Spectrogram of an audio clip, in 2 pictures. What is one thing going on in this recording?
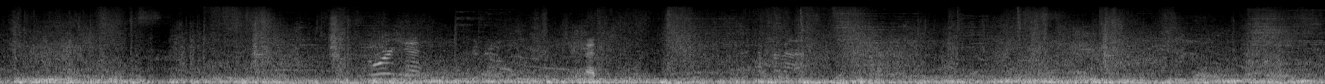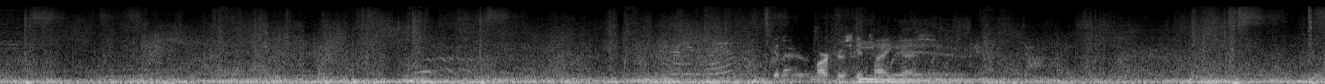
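Battle sound effects of spells and blasts rumble and crackle throughout.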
